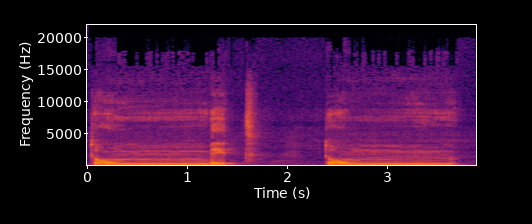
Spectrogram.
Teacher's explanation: And when you pronounce the sound of the letter meme, you will say always this ghunna, because the sound of the letter meme comes out from the nose. So it's coming from here.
